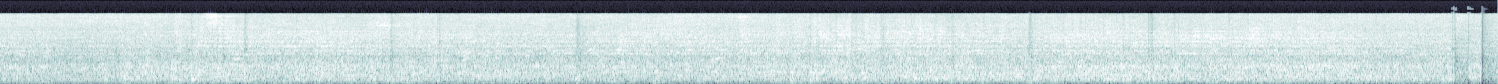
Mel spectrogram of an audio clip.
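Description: Indian Railways sleeper-class passenger train running, heard from inside the coach through an open window: a steady rumble and rattle of the wheels on the rails, with occasional clacks.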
